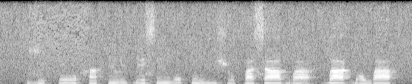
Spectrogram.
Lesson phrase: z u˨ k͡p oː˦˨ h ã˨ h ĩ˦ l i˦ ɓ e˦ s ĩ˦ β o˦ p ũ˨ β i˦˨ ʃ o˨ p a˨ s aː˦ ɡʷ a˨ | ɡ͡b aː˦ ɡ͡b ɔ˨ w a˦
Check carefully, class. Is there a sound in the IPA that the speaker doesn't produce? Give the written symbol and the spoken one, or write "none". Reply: none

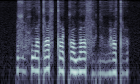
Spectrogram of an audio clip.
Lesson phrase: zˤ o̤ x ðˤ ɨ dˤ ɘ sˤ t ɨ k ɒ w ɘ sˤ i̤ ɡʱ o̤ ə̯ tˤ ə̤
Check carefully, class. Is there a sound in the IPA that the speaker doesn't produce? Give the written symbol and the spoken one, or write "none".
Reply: none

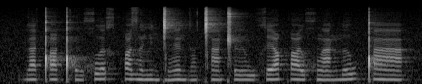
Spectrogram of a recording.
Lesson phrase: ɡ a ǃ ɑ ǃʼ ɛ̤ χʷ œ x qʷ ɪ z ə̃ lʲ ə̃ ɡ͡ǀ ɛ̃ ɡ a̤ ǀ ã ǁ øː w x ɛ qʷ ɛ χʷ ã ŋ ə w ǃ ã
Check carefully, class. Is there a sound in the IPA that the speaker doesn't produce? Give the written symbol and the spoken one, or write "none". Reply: none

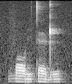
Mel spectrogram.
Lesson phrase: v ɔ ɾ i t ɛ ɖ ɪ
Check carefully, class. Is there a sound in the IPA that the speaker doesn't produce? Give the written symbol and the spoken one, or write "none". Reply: none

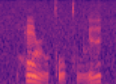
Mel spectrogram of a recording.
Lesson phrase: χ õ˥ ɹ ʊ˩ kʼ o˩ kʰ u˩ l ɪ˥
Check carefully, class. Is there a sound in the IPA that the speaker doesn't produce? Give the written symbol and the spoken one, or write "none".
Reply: χ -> h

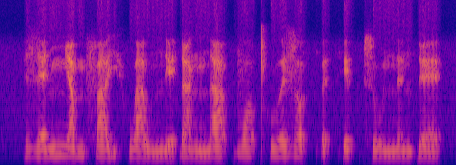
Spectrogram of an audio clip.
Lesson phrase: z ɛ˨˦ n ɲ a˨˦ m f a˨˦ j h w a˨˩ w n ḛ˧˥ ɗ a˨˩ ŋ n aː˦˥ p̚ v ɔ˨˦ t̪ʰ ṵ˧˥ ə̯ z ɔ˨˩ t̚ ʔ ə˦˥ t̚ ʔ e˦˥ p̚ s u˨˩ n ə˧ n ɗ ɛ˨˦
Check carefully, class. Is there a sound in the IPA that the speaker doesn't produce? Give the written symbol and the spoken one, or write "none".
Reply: ṵ˧˥ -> u˨˦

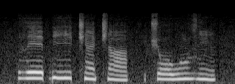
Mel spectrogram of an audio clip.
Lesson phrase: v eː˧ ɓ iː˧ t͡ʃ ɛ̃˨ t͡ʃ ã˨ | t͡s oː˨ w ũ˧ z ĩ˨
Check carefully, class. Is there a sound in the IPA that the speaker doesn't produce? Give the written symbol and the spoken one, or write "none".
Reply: t͡s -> t͡ʃ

